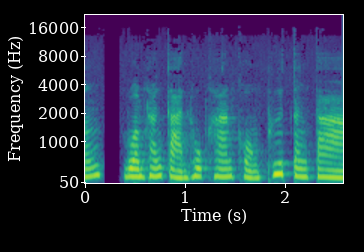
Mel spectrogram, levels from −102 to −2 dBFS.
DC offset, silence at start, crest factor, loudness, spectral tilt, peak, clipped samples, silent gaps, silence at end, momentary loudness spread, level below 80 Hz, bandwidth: under 0.1%; 0 s; 14 dB; -21 LUFS; -9 dB/octave; -6 dBFS; under 0.1%; 0.20-0.33 s; 0 s; 5 LU; -64 dBFS; 8.8 kHz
